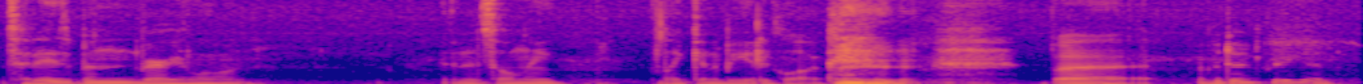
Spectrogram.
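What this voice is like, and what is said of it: Weird, deeper voice after cough. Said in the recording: “sorry if my voice sounds weird. I had like a cough and it just sounds bigger.”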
